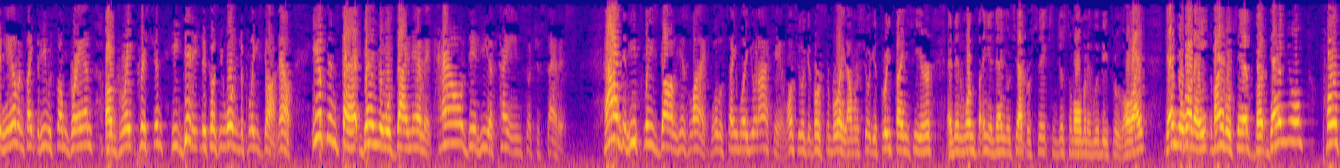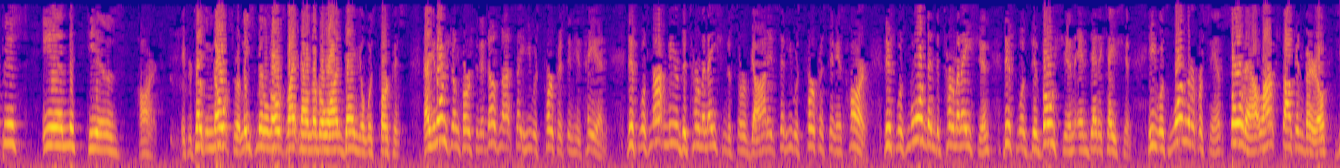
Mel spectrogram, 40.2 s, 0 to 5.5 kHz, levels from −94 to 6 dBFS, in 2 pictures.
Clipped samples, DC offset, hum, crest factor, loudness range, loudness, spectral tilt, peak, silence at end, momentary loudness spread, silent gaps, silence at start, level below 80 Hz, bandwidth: 0.2%; 0.4%; none; 12 dB; 8 LU; -12 LUFS; -7.5 dB/octave; 0 dBFS; 0 s; 15 LU; none; 0 s; -44 dBFS; 5.4 kHz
